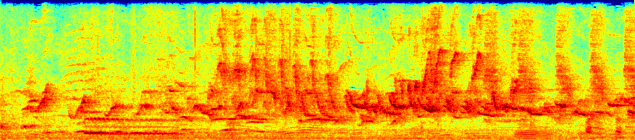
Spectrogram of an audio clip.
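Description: Caged songbirds, among them a green leafbird (cucak ijo), singing a dense run of quick, varied chirps and trills that grows busier in the second half. A short low buzzing trill sounds about a second in.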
